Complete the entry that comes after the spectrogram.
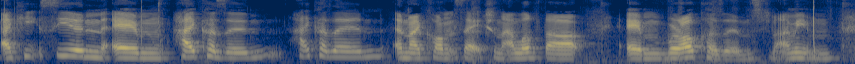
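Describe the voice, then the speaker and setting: A woman with a Scottish accent speaks at a medium pitch and a moderate pace. The recording is very clean, with a silent background. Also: ordinary pitch variation. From Scotland. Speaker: social media creator. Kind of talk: casual vlog.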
